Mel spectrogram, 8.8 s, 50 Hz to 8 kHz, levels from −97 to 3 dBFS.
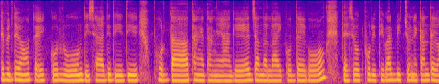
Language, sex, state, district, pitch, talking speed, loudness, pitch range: Chakma, female, Tripura, Dhalai, 190 Hz, 150 wpm, -15 LUFS, 180-195 Hz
